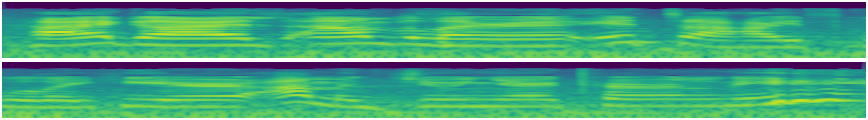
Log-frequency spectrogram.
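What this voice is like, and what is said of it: Radio announcer voice. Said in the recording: “That voice. You got that radio voice.”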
